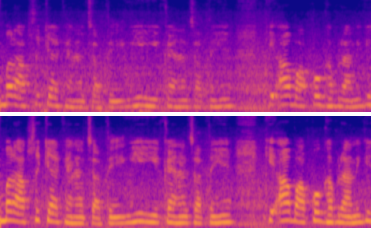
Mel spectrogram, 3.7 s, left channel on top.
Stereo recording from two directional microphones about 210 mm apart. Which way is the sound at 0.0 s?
55° right (ahead or behind).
